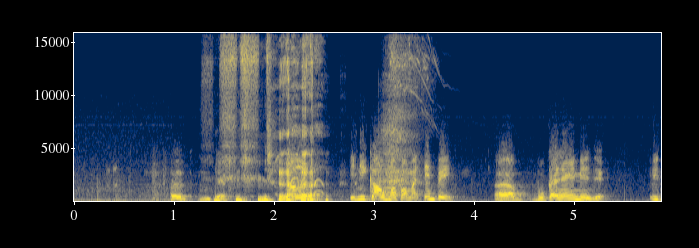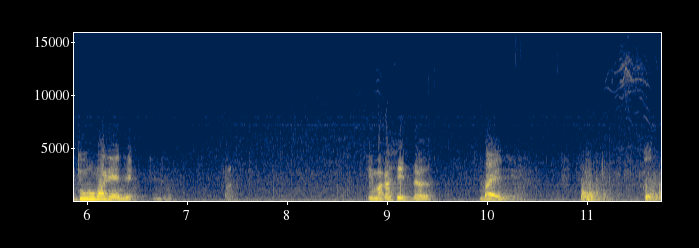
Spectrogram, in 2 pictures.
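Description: Men talk in an old film.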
